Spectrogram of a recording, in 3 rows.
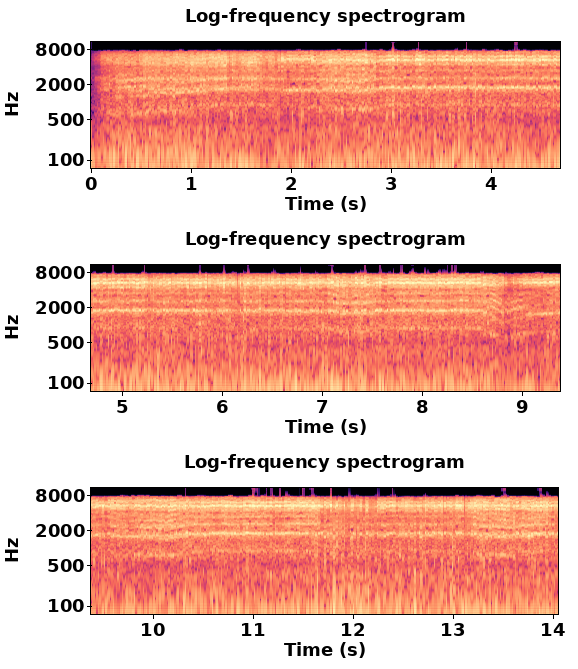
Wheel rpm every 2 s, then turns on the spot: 90, 220, 230, 230, 210, 230, 230.
none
